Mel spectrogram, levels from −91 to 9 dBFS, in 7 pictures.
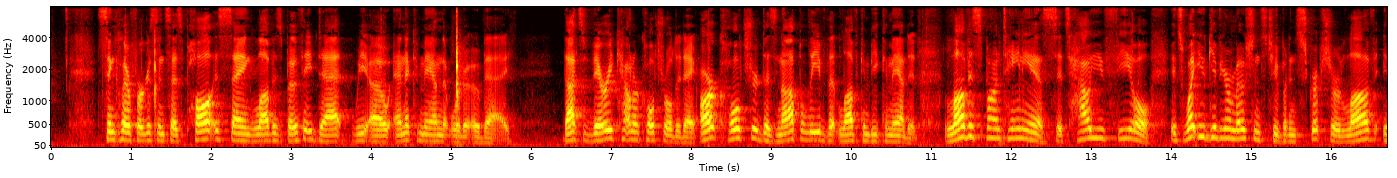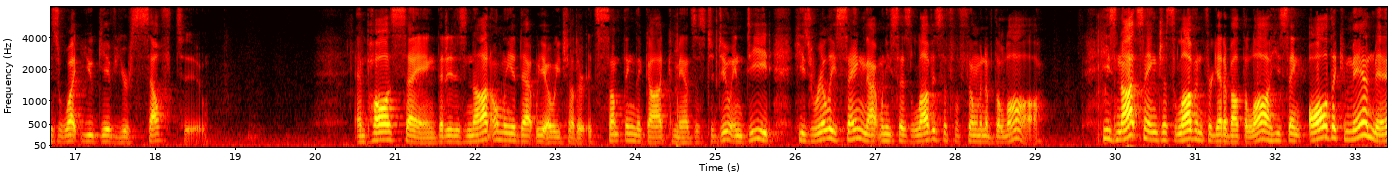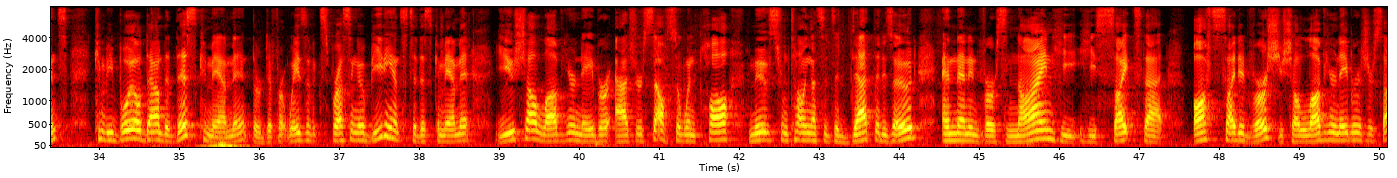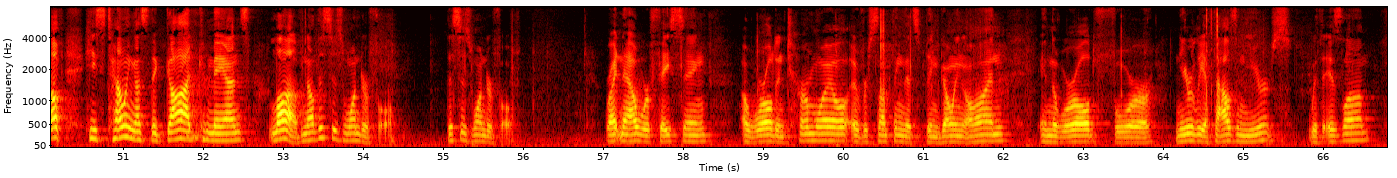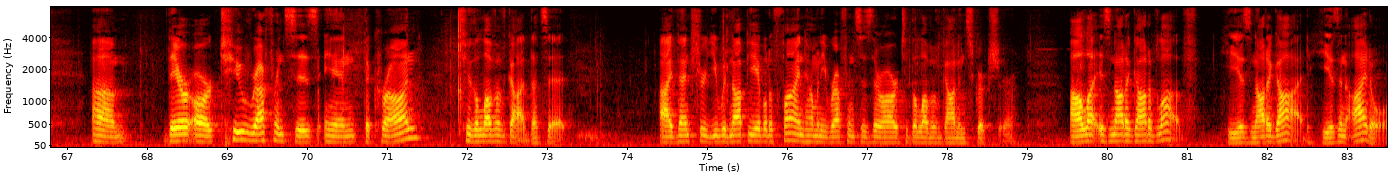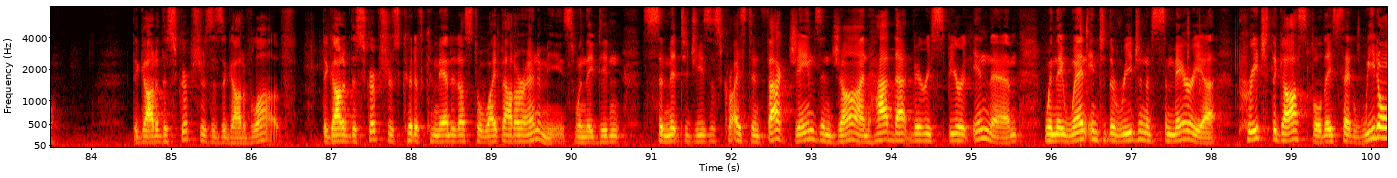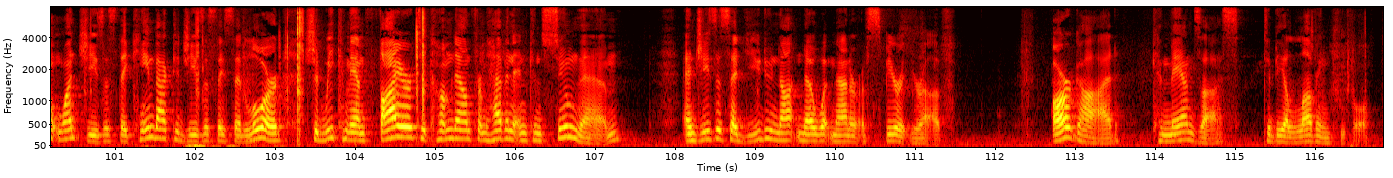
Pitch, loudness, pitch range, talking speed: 145 Hz, -21 LUFS, 130-165 Hz, 185 wpm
